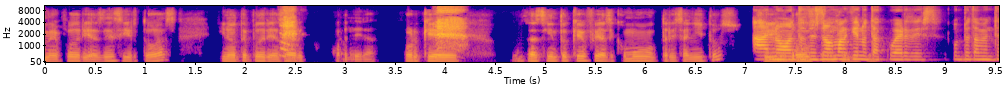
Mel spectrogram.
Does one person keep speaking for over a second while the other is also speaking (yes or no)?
yes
